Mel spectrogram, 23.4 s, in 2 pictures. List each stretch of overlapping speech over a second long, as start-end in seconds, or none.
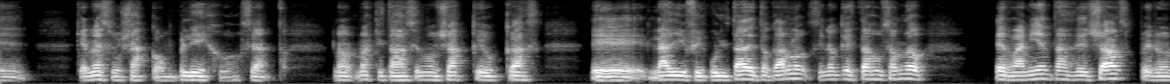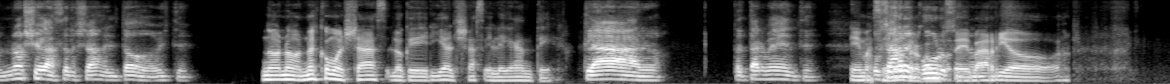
20.4-21.8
